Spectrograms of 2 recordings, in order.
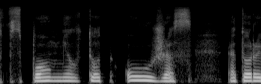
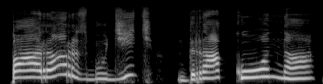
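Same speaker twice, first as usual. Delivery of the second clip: put-on very high, slow, thrilled girl; excited exclamation; 11 semitones higher, slower than usual. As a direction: announce it with delighted daring. Clementine's bold idea.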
